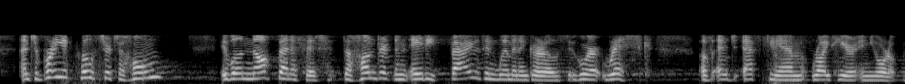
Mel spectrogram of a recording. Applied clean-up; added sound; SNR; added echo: neural separator model SepFormer DNS4.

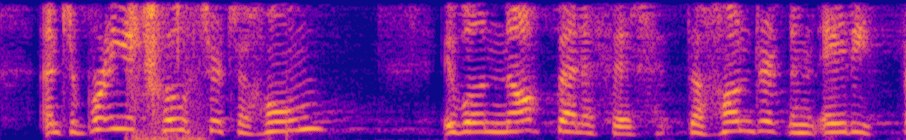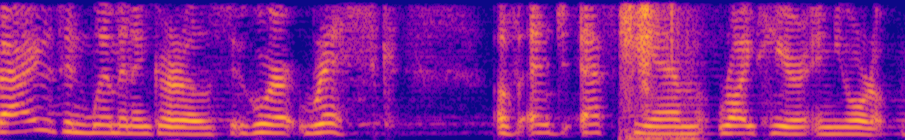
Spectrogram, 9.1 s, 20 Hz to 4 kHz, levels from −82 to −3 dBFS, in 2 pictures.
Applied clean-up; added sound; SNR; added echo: none; Rattle (instrument); 1 dB; reverberation time 1.9 s.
